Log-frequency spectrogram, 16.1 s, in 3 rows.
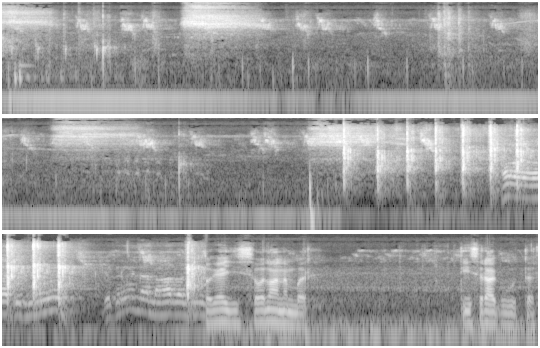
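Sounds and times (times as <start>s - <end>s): steady low rumble: 0.0s - 9.6s
birds chirping: 0.0s - 16.0s.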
